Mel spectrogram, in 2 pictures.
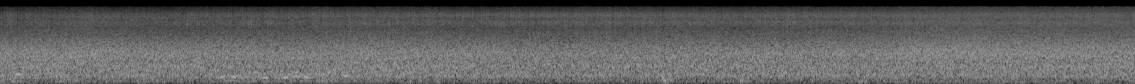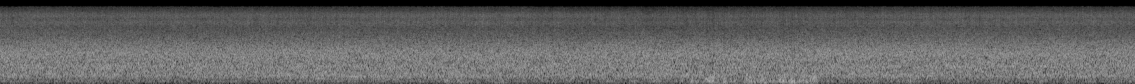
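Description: Heavy rain falling steadily in a wind-driven downpour on palm fronds and dense vegetation.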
